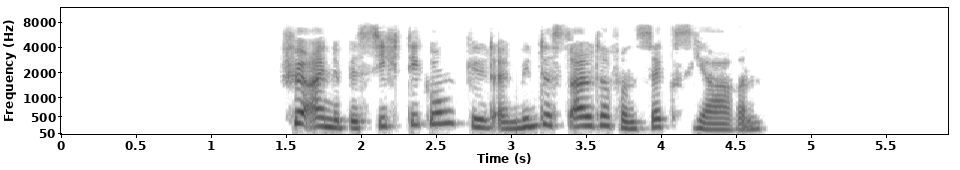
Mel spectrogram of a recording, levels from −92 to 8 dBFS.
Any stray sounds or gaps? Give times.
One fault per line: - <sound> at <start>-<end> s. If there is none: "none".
none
